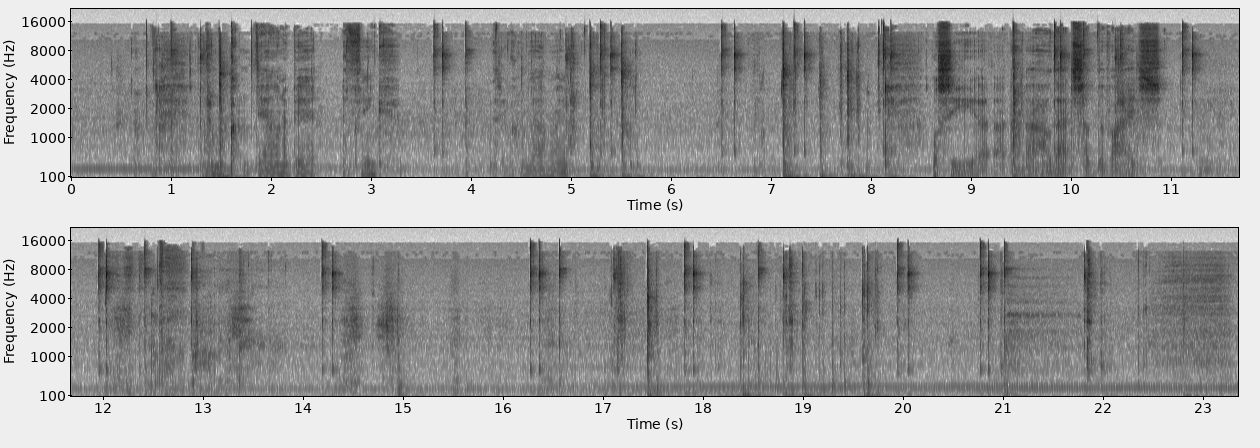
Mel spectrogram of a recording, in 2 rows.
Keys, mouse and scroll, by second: 2.8-4.0 drag, 5.2 e, 5.4 s, 6.5 click, 7.1 e, 7.8 alt+m, 9.4 Tab, 11.1 click, 12.4-14.2 middle drag, 14.2-16.1 drag, 16.2 click, 16.6-18.6 middle drag, 17.4 Tab, 19.5 ctrl+r, 21.0-22.9 drag.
